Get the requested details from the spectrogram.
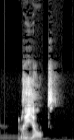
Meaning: feminine plural of brillant
- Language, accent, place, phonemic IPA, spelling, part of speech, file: French, France, Lyon, /bʁi.jɑ̃t/, brillantes, adjective, LL-Q150 (fra)-brillantes.wav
